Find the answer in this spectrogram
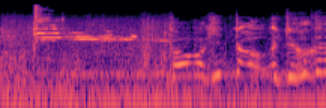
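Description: Wind and sea noise at the side of a fishing boat, over the boat's steady engine hum. A person's voice calls out from about a second in.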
